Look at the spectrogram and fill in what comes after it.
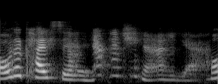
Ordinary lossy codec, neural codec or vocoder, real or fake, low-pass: none; codec, 16 kHz, 0.8 kbps, ZipCodec; fake; none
